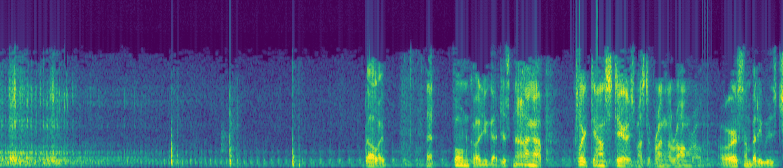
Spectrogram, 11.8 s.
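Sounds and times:
overhead ceiling fan running: 0.0 - 11.7
speech: 5.5 - 11.7.

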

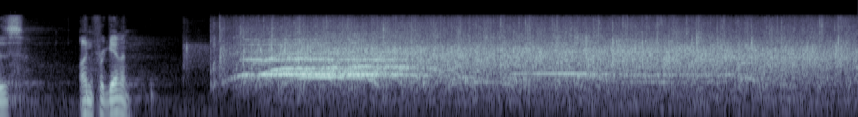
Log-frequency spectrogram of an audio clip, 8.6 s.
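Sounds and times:
speech: 0.0 - 1.4
live audience applause: 2.1 - 8.5.

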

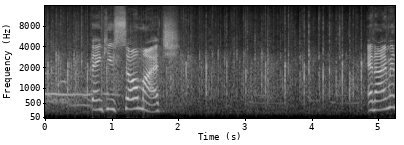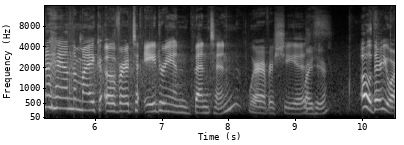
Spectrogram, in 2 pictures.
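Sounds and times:
audience applause for women being honoured at a presentation: 0.0 - 6.8
speech: 0.7 - 2.1, 4.9 - 10.4.

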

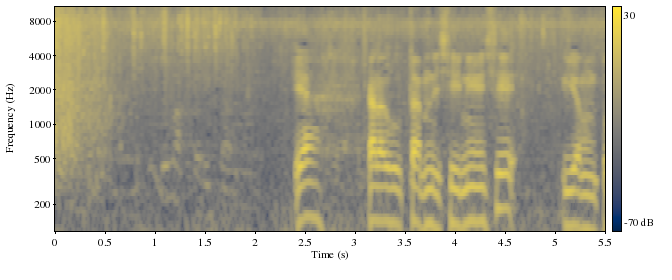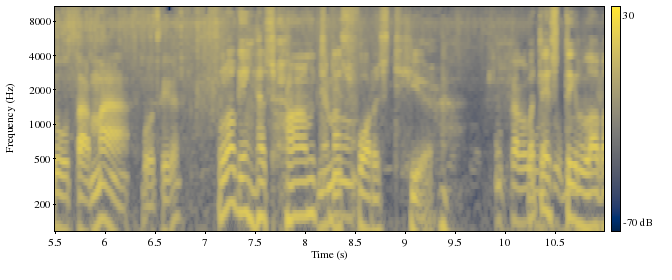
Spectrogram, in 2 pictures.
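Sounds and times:
metal fishing net tossed into river: 0.0 - 1.2
water washing: 0.0 - 9.0
speech: 2.4 - 10.9.

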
